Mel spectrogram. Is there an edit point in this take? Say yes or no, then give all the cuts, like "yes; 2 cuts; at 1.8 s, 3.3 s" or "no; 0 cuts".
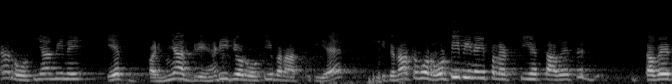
no; 0 cuts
